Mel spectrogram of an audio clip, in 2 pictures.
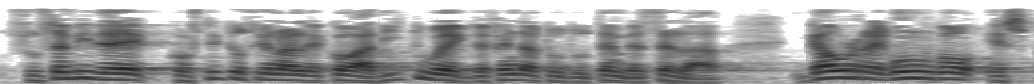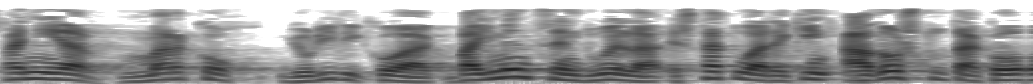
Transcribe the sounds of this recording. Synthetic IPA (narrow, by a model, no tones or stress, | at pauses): suse̞mbiðe̞ko̞nst̪it̪usio̞nale̞ko̞aðit̪ue̞k̚d̪e̞fe̞nd̪at̪uðut̪e̞mbe̞sala̰ | ɡawre̞ɣ̞uŋɡo̞ʔe̞spaɲiaɾmaɾko̞ | ʝuɾiðiko̞akbajme̞nt͡se̞nd̪ue̞laʔe̞st̪at̪uaɾe̞kinað̞o̞st̪ut̪ako̞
